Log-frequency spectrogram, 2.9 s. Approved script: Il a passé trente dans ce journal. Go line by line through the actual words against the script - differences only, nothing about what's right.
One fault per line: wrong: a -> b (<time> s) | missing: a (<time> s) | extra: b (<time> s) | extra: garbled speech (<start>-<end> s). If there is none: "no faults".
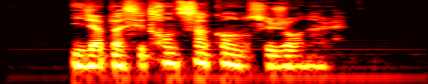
extra: cinq ans (1.2 s)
